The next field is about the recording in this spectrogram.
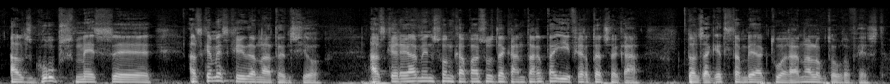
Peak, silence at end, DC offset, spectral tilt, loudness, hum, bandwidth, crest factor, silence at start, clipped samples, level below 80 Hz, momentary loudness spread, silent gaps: -2 dBFS; 0.05 s; under 0.1%; -5 dB/octave; -20 LUFS; none; 15.5 kHz; 18 dB; 0.1 s; under 0.1%; -34 dBFS; 8 LU; none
